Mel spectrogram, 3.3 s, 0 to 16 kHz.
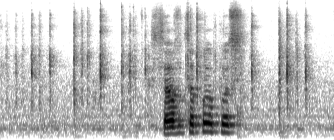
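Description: Fingers type steadily on a cheap 1.5k rupee non-mechanical keyboard, producing soft, quick, muted taps rather than clicks, with a brief spoken remark over the keystrokes.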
